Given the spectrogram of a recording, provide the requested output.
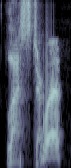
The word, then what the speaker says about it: Leicester: Leicester. I can never pronounce that right. – Leicester. Yep, Leicester.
